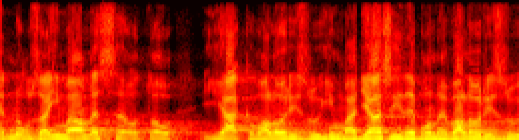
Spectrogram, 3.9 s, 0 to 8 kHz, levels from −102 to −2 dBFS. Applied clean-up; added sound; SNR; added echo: none; none; none; none.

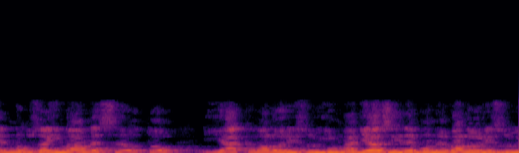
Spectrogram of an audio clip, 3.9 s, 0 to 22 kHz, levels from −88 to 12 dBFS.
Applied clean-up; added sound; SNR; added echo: none; none; none; reverberation time 0.2 s.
